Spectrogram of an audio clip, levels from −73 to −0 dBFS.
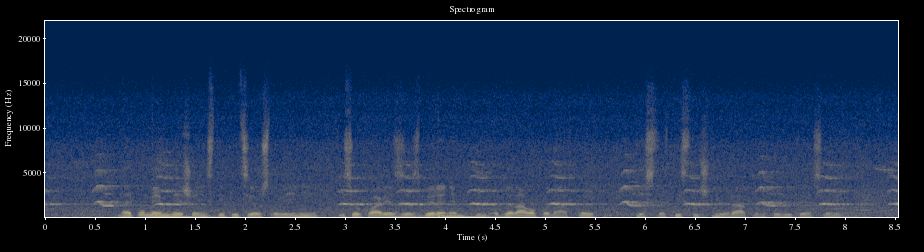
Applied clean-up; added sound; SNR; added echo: none; Bass drum + Water / Bird; 3 dB; none.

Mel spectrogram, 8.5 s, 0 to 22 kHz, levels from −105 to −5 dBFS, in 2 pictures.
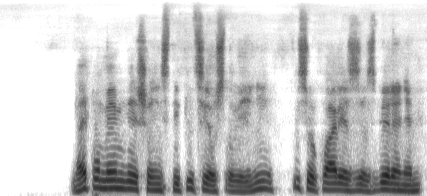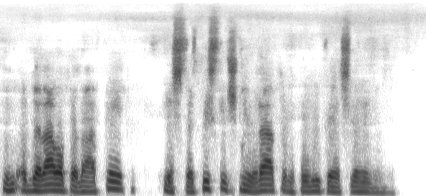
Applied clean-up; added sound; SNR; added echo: neural mask model Resemble Enhance denoiser.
